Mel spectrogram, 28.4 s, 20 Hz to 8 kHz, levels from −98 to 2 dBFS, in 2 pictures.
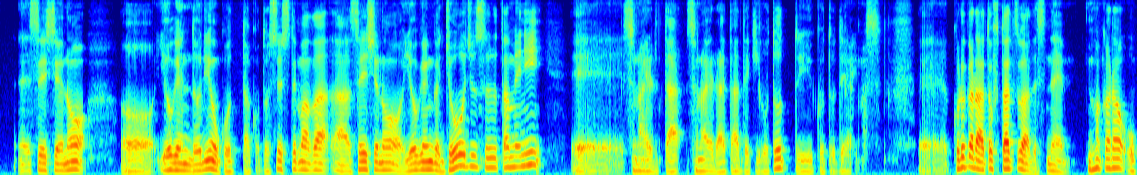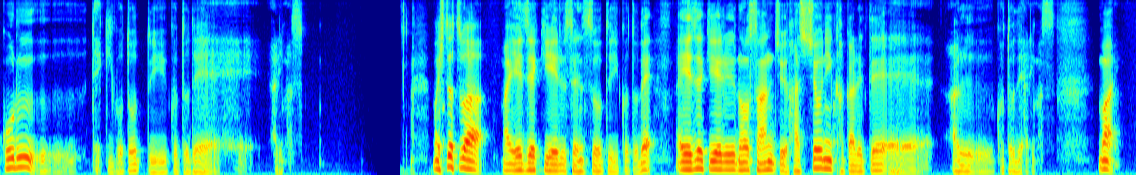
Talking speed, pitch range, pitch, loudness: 270 characters per minute, 95-140 Hz, 115 Hz, -25 LUFS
